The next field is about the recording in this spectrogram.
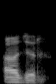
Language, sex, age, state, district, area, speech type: Nepali, male, 30-45, West Bengal, Darjeeling, rural, conversation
